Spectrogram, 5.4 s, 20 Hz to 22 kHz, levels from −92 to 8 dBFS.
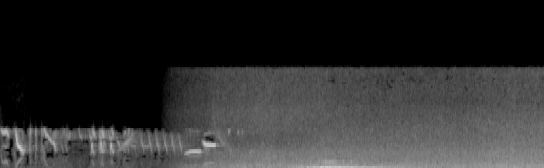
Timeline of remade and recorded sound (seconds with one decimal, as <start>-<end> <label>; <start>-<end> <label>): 0.0-5.4 recorded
